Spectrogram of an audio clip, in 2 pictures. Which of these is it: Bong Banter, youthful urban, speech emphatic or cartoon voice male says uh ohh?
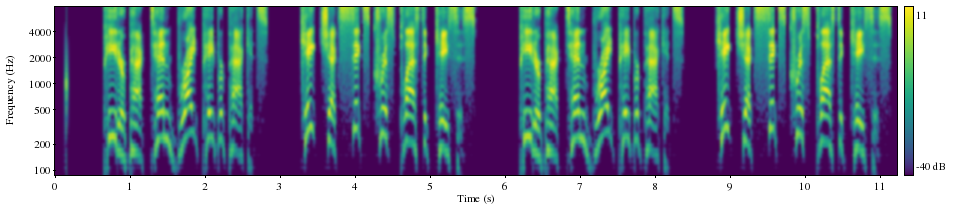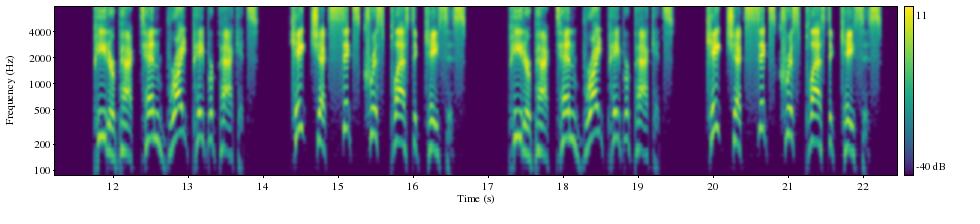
speech emphatic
